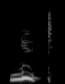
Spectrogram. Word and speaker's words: Nut: But it is pronounced noot. um like a like a double O in the middle and it is the mother of the sky and the guardian of the day.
